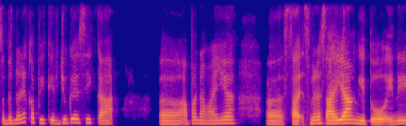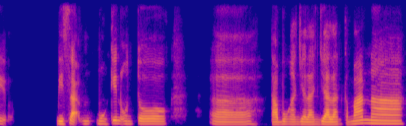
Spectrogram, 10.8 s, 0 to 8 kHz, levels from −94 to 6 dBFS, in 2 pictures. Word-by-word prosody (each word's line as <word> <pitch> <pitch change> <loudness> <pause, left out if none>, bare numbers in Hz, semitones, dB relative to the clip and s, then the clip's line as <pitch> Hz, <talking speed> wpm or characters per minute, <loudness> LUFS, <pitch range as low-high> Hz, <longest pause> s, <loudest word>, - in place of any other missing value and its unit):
sebenernya 210 +6 -4
kepikir 215 -8 -4
juga 235 +3 0
sih 235 0 -6
Kak, 180 +1 -2 0.6
eee, 175 0 -1
apa 200 +4 -5
namanya, 195 +2 -3 0.4
eee, 165 -1 0
sa 175 +1 +3
sebenernya 200 +3 -2
sayang 210 +2 +7
gitu 160 -3 +3
ini, 185 +3 -2 0.7
bisa 165 -1 +3 0.3
mungkin 170 +3 -2
untuk, 160 -1 -1 0.5
eee, 145 0 -3 0.3
tabungan 150 0 0
jalan-jalan 150 0 +2
ke 155 - -9
mana, 185 -1 +3
180 Hz, 120 wpm, -23 LUFS, 160-200 Hz, 0.7 s, sayang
